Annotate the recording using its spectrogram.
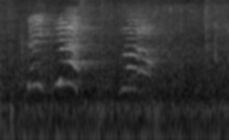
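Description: Children's voices, three short high-pitched calls within about a second and a half, over a steady low hum.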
